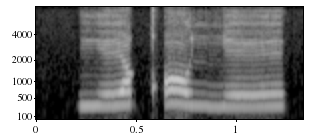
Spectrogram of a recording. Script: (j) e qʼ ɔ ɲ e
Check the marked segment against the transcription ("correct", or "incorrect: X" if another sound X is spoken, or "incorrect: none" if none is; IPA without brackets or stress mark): correct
